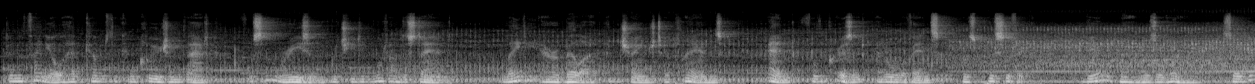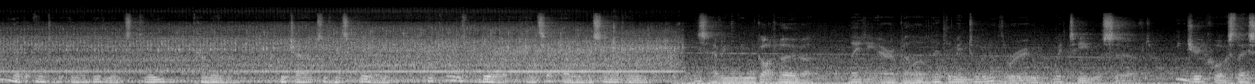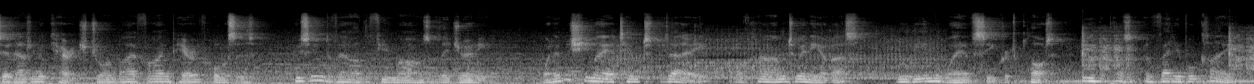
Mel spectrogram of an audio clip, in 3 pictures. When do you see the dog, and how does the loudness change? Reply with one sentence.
You can't hear the dog here.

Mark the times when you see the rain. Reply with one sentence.
You can't hear the rain here.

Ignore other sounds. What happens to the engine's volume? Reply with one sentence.
The volume of the engine goes up, then down.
